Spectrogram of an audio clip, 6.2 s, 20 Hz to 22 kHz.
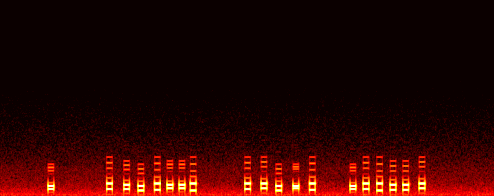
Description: DTMF, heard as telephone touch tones, dialled by hand, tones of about 70 ms. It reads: 7 9816003 9#1*6 79355#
